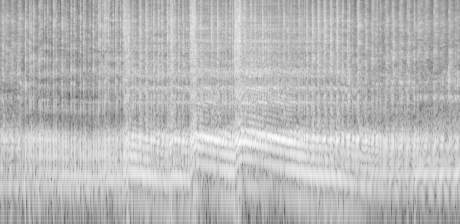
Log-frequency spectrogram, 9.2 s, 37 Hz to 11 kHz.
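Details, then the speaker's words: 600cc two-cylinder two-stroke snowmobile engine on a homebuilt sidewinder go-kart, revived after cracked-head repair and barn storage, on very bad brown gas, no exhaust fitted; loud raspy crackle revving and settling, firing steadily without misses; coolant leak puddling under engine; normal two-stroke running. "Other than the growing puddle of doom we have under the engine, this thing ran fantastic, ran like an absolute fever dream. It had seemed to have no issues, and we also had really bad gas."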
